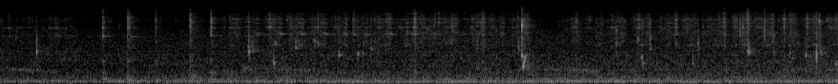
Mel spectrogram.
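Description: A wire whisk beats eggs, clinking against a glass bowl.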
